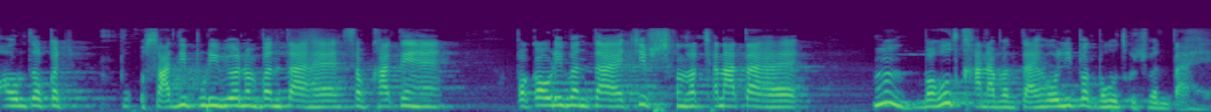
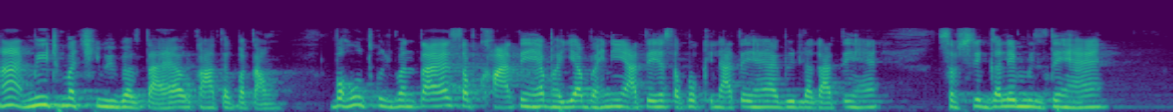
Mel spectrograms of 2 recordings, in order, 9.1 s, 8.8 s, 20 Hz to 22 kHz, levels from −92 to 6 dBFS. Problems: constant background noise, echo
